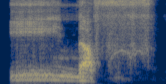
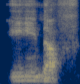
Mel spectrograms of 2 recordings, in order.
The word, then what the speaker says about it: enough: And notice the pronunciation, enough. It's an F sound right at the end, enough. It says O-U-G-H, but it's pronounced uff, uff, with an F sound, enough.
